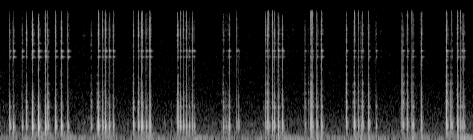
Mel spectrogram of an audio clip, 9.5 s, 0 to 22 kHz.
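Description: Long nails tap around the upturned base of a large, clear glass bowl that is hollow, empty and turned upside down. About forty quick, quiet taps come in short bursts separated by brief pauses. Each tap is a short, dry click with a mid tone near 277 Hz and a bright upper tick, and it dies away almost at once.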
